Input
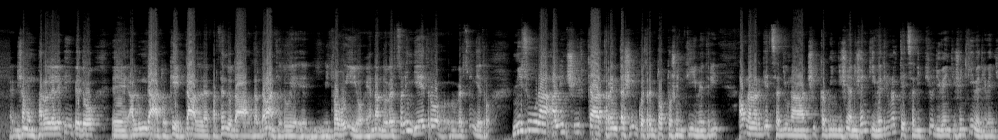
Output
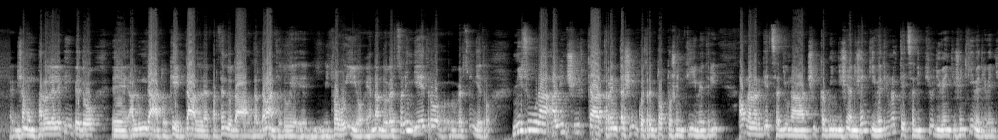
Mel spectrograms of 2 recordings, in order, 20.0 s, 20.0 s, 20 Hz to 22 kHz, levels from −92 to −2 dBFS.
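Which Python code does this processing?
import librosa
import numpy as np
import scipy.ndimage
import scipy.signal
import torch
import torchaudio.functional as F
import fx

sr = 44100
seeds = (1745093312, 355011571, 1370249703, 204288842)

y = fx.peak_eq(x, sr, hz=230.0, db=9.5, octaves=0.23)
y = F.gain(torch.from_numpy(y), 6.5).numpy()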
